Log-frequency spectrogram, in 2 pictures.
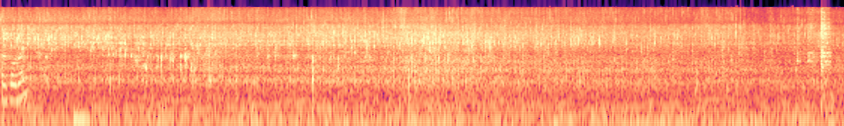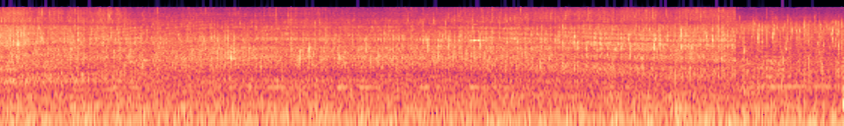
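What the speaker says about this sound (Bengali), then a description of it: "এবার আমি মাছগুলো ছেড়ে দিব একটা একটা করে।" Pangas fish pieces dropped into hot oil in a kadai set off a loud, crackling sizzle that starts strong and gradually eases to a quieter steady fry.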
